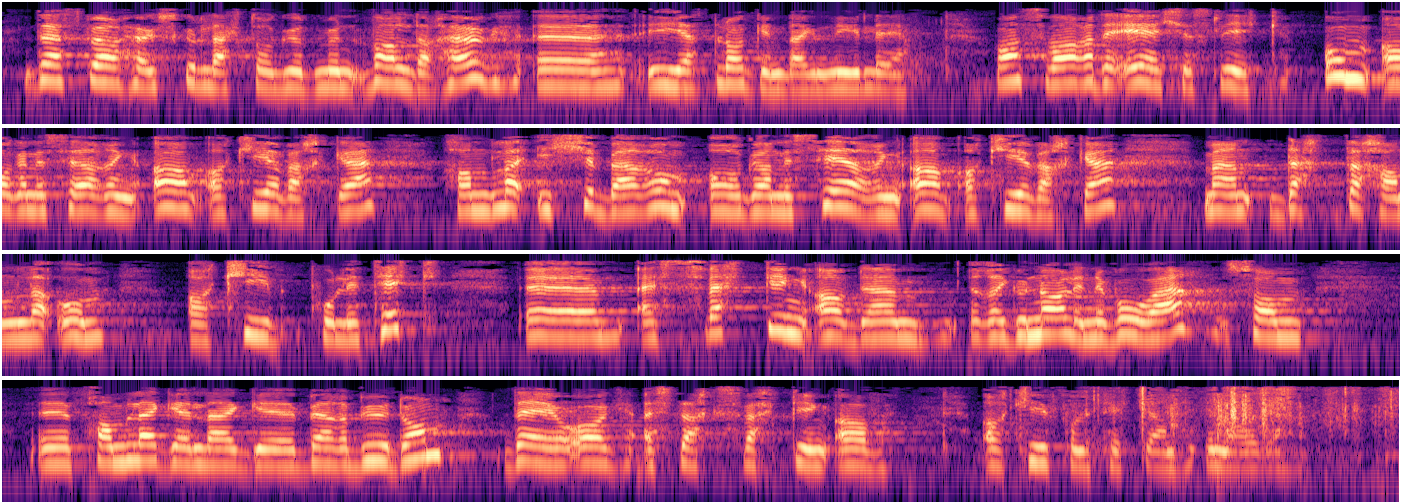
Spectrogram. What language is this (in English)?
Norwegian Nynorsk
